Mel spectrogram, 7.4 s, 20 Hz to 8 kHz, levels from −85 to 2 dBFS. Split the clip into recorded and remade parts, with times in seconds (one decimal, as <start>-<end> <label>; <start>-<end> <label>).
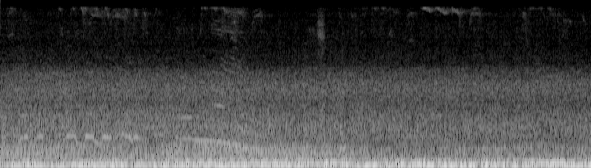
0.0-3.9 recorded; 3.9-6.6 remade; 6.6-7.4 recorded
